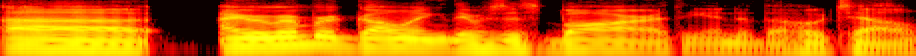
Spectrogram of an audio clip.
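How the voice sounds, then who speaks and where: A man with an American accent speaks in an animated tone at a medium pitch, with ordinary pitch variation against a quiet background. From New York area. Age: 40s. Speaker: podcast guest, Star Trek podcaster. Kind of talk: casual chat.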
